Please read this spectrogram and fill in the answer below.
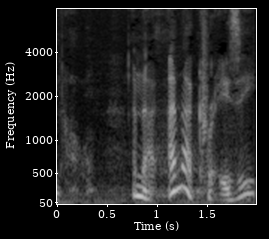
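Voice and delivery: unruffled, very calm, soft and very slow. Retelling how he answered an insult in the courtroom: retelling a very calm reply. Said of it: "he said it very calmly like that".

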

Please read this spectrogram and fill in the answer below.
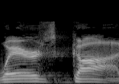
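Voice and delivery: deep, dropped, stern preacher voice. Retelling a preacher questioning an eight-year-old boy, in a deep booming voice. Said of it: "in a deep booming voice".

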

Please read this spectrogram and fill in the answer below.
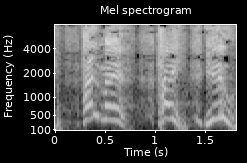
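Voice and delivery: put-on very high, very slow, drawn-out holler. Retelling how a man ran out calling after them: imitating a man shouting after them. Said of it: "this man comes tearing out".

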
